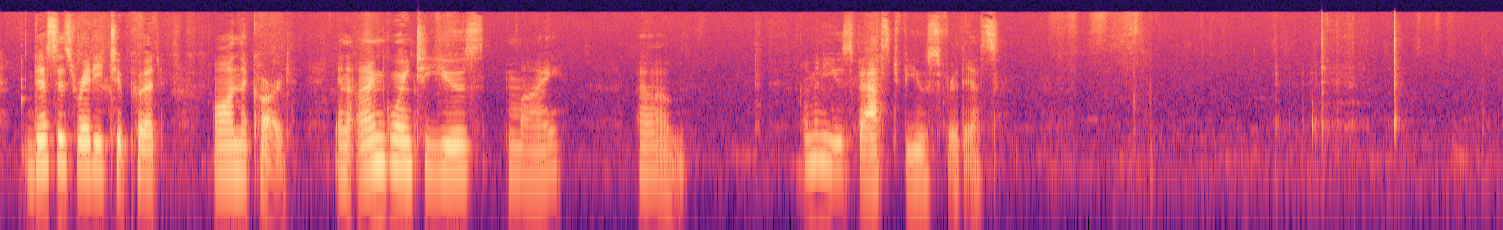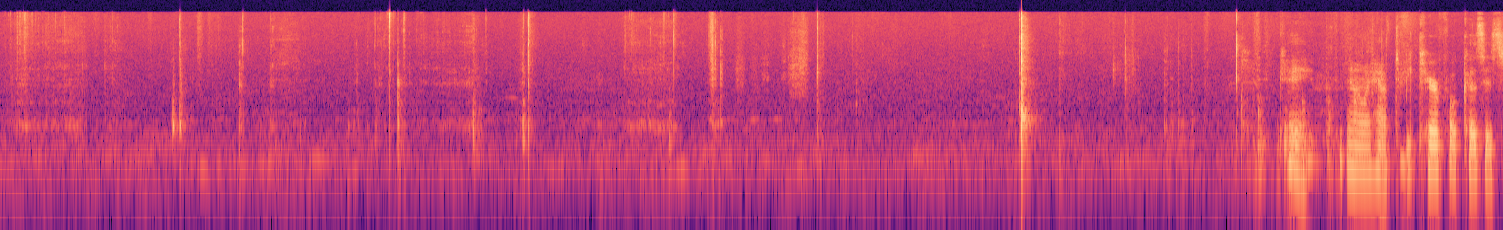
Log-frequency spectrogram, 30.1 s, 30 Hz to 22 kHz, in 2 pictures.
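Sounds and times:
paper rustling: 21.4 - 23.3.

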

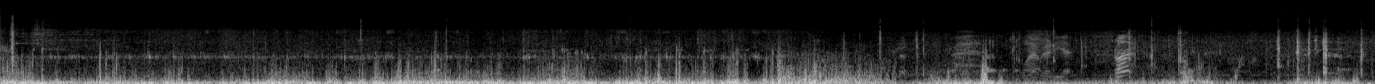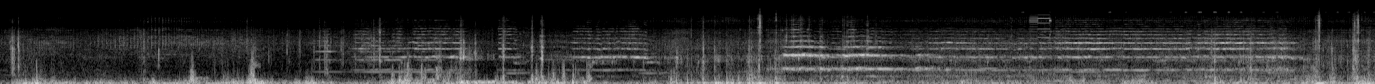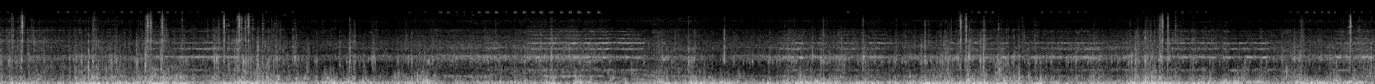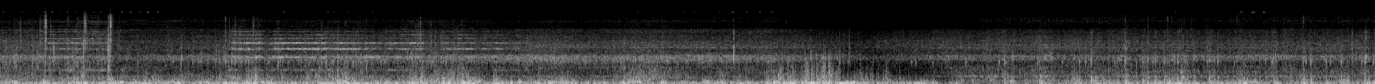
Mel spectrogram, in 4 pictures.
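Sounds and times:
bike rattling over bumps: 0.0 - 55.0
bike tyres rumbling: 0.0 - 55.0
wind buffeting microphone: 0.0 - 55.0
high squeal from bike: 16.9 - 20.6, 21.4 - 26.9, 32.4 - 34.4, 35.3 - 42.4, 43.6 - 46.6.

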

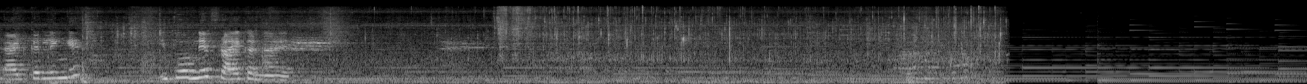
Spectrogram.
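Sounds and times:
chicken deep-frying in oil: 0.6 - 10.1
spoon turning food in pan: 0.8 - 1.8, 3.2 - 10.1.

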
